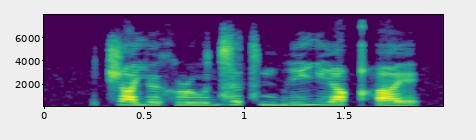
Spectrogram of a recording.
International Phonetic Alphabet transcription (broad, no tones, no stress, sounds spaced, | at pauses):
t͡ʃ ɑ j ø x ɭ u d͡z ɯ t͡s m b i j i qʰ e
